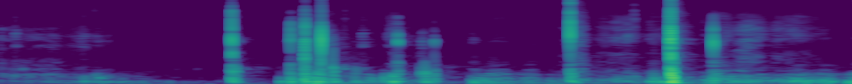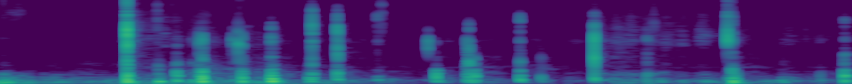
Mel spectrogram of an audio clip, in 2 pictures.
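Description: A metal ball-tipped stick taps a soft, clear vinyl plastic bag wrapped around a tape roll, close up. Irregular sharp, dry taps with bright crinkling snaps ring out over a soft, low rustle of the film. Each hit dies away almost instantly.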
